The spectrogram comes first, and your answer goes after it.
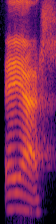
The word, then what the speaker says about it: eğer: there is no smooth G. I'm not. Yes. It's more like again. Yes, we call it eğer. Yeah. Actually, we don't pronounce that letter. Mm. We actually extend the first e like air.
